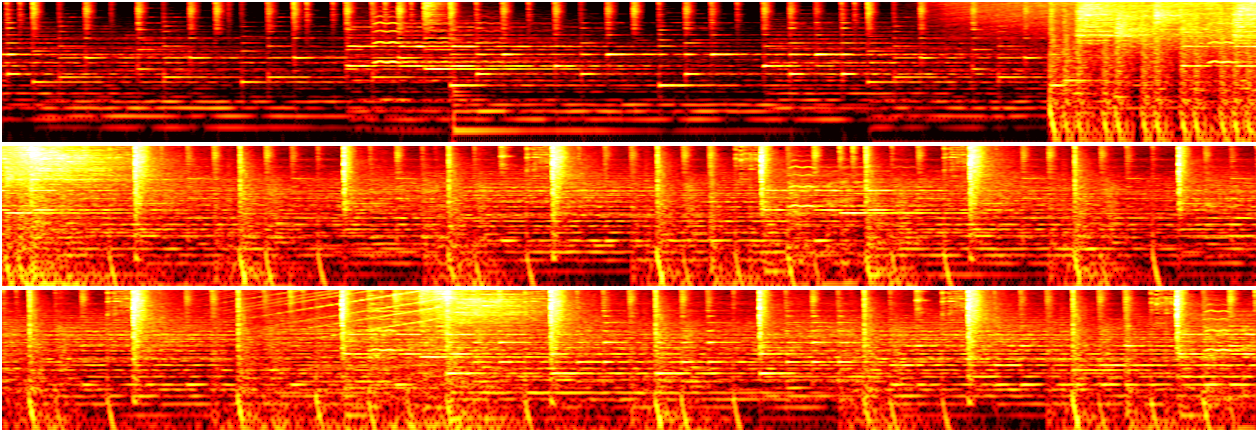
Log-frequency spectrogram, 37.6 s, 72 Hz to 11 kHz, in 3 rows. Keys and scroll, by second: 22.9 ctrl+c, 23.5 ctrl+f, 36.6 ctrl+c, 37.2 ctrl+f.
